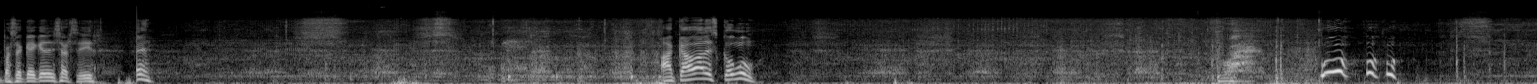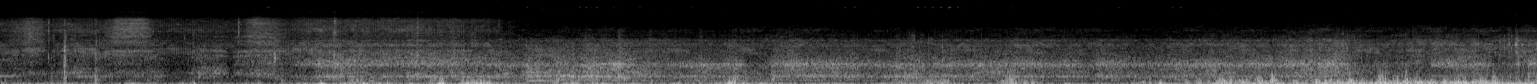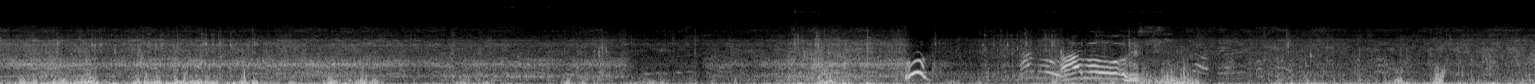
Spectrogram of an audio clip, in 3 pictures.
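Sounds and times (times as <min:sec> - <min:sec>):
bike tyres on dirt and stones: 0:00.1 - 0:46.0
bike rattling: 0:00.6 - 0:46.0
wind buffeting microphone: 0:01.0 - 0:06.8, 0:07.6 - 0:46.0
faint steady whine: 0:07.5 - 0:41.7.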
